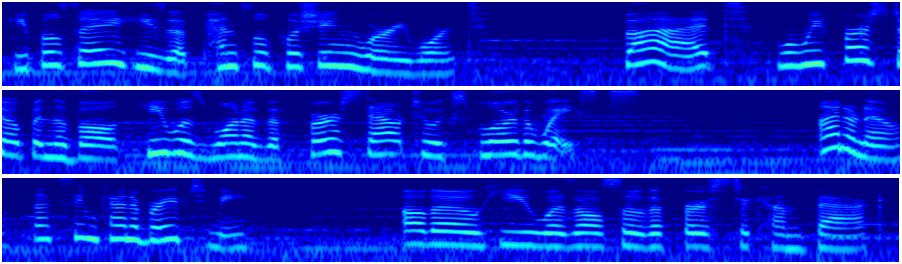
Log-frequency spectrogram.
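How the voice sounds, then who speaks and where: A woman's voice: on the high side, animated, moderate pace, soft background music, natural voice. A woman playing a friendly, chatty vault resident in video game dialogue. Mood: gossipy.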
